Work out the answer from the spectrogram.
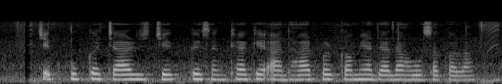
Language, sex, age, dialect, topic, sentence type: Bhojpuri, female, 18-24, Western, banking, statement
